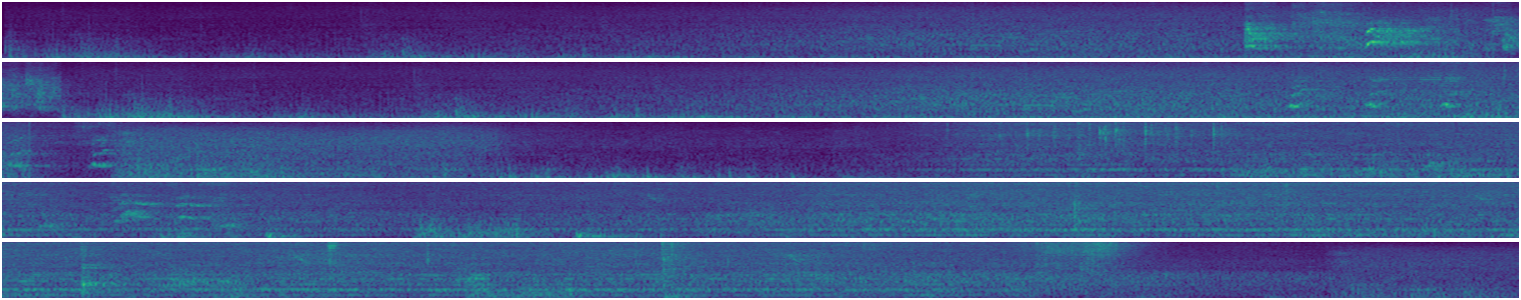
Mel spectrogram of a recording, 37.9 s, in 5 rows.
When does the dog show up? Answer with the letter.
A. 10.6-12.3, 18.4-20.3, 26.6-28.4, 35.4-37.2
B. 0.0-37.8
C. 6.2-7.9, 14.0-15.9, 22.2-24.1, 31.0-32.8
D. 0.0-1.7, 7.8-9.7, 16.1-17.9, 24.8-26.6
C.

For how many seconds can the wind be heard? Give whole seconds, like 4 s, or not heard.
38 s.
